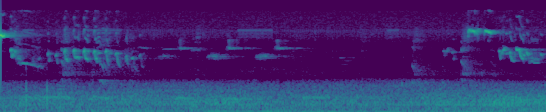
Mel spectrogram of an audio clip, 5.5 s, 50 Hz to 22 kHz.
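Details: European robin singing in a garden in Weener, East Frisia, far northwestern Germany, April 2021: thin, high, tinkling phrases with rapid trills, fading to fainter notes before a bright burst near the end, over a steady low rumble.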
